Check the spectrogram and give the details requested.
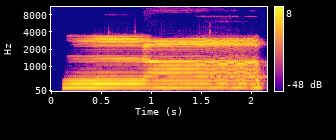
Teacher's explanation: o L ele tem uma produção bem na frente, porque a língua sobe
